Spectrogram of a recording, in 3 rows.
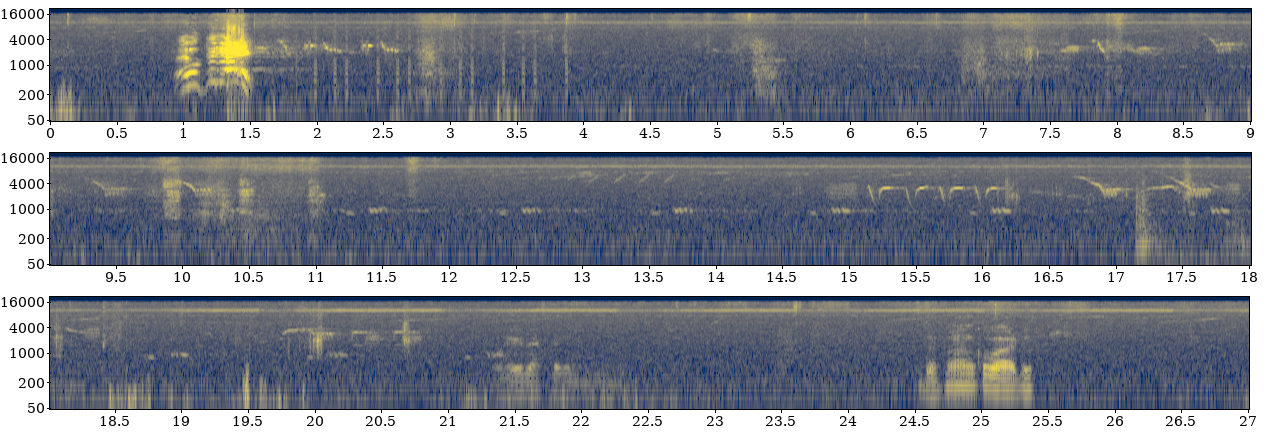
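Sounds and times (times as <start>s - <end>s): birds chirping and calling: 0.0s - 4.0s, 7.3s - 22.3s.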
